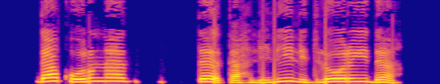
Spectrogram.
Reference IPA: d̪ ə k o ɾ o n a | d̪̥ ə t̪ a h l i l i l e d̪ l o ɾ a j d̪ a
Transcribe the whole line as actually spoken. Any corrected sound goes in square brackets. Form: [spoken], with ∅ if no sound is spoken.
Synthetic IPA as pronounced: d̪ [ɑ] k o ɾ [u] n a | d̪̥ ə t̪ a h l i l i l [i] d̪ l o ɾ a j d̪ a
